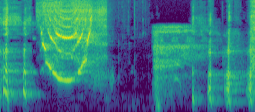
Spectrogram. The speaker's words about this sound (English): Do you want to hear our buzzers first? Oh, yes, please.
